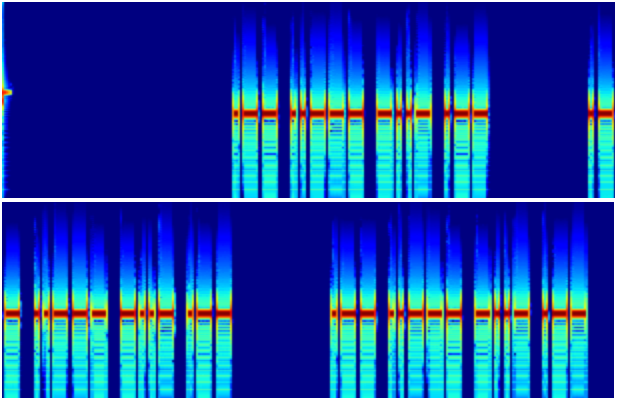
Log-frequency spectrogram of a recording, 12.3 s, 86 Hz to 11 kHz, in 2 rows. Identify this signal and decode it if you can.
Morse code, heard as a keyed tone, about 25 wpm, 700 Hz. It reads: W2XW W2XW W2XW
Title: USA Call Signs - 4 Characters - Repeated 3x - 25wpm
